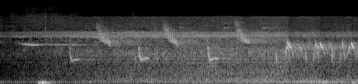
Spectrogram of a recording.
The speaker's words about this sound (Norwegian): Og da kanskje når man sitter i solveggen, ikke sant, med en kopp kaffe, og så hører man nattergalen da, som vi hører her.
